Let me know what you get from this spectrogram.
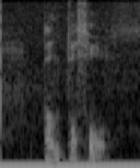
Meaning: slipper (footwear, notably bedroom or house slipper)
- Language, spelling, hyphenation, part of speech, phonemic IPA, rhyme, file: Dutch, pantoffel, pan‧tof‧fel, noun, /ˌpɑnˈtɔ.fəl/, -ɔfəl, Nl-pantoffel.ogg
